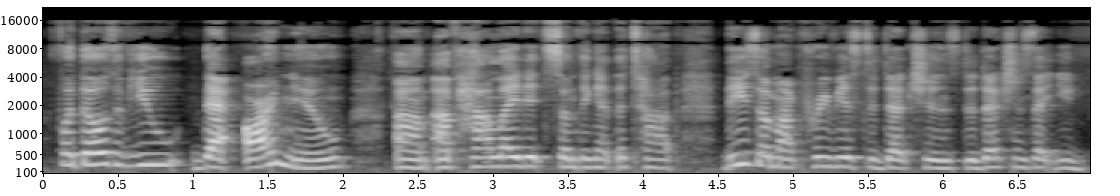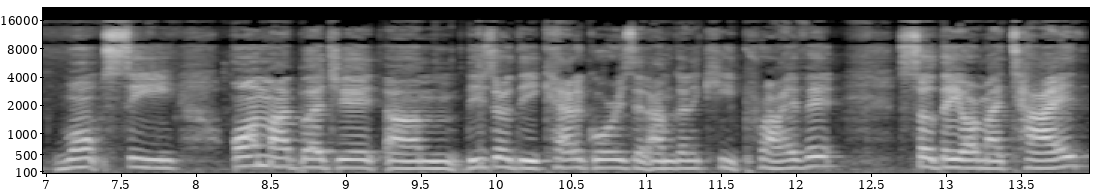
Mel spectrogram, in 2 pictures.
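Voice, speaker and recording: Chatty woman with slightly raspy voice. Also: mid-range voice, fairly even intonation, normal speed. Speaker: budgeting vlogger. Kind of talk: casual explanatory chat to viewers.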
